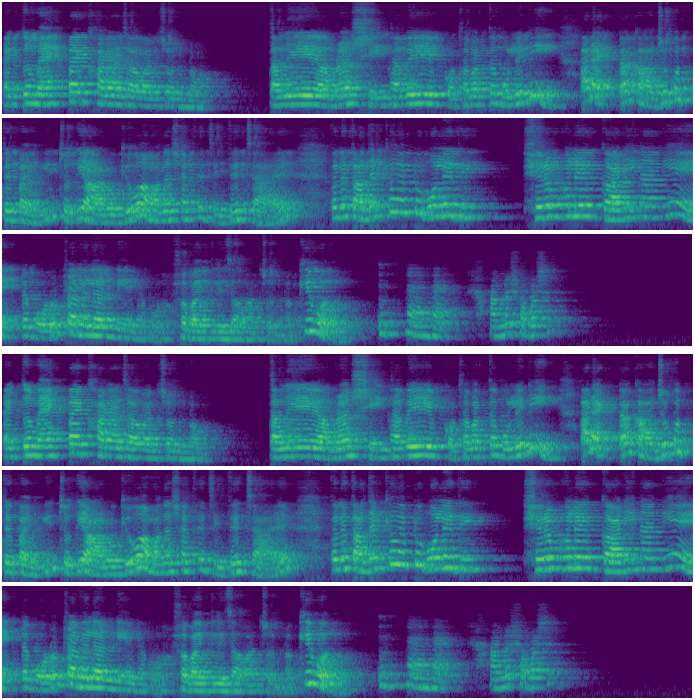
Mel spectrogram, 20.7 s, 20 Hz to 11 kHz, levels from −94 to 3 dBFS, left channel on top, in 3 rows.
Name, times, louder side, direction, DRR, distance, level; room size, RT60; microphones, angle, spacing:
voice 1, 0.0-2.0 2.7-11.6 12.1-17.3, right 2 dB, 15° right, -1 dB, 5.6 m, -28 dB
voice 2, 17.6-18.3 18.5-19.3, equal, 20° left, 1 dB, 3.1 m, -35 dB
21.5 x 10.5 x 3.2 m, 0.70 s
head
